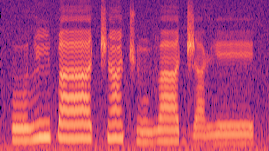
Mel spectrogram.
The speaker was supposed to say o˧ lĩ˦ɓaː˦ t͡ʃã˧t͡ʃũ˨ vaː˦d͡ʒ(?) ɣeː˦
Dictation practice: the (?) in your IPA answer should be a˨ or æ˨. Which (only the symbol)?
a˨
